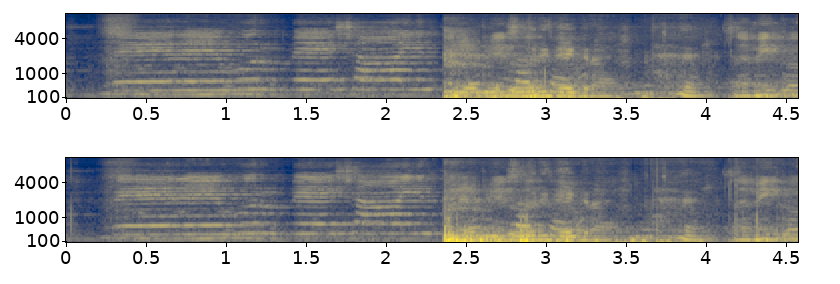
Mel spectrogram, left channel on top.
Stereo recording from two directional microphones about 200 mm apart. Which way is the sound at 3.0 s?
50° left (ahead or behind).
